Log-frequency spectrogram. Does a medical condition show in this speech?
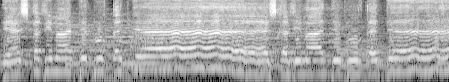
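No.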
